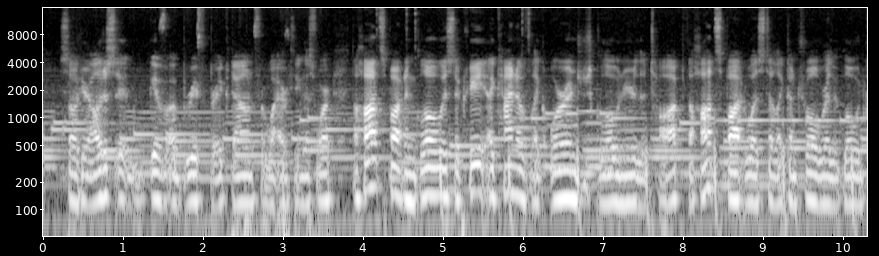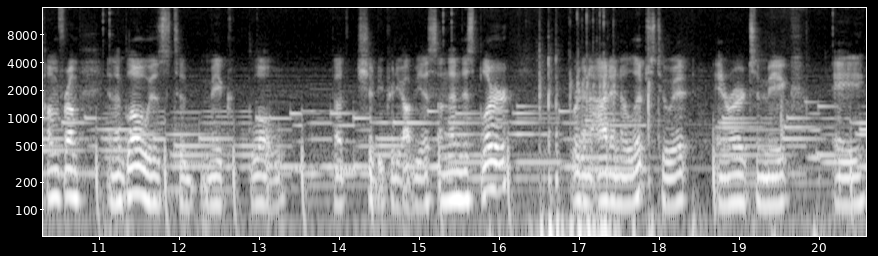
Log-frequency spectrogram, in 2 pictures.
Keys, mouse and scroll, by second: 4.7 click, 18.9 a.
